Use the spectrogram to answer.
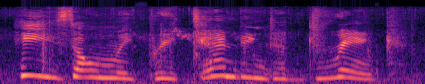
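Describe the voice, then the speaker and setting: A woman voicing a spirited, bossy young girl in an animated cartoon, emphatic and excitable. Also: high voice, unhurried. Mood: scornful, confident. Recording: music behind the voice.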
